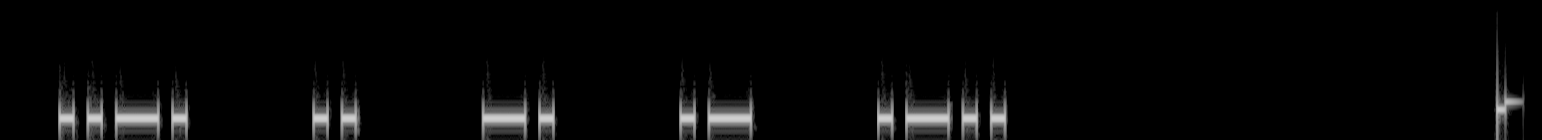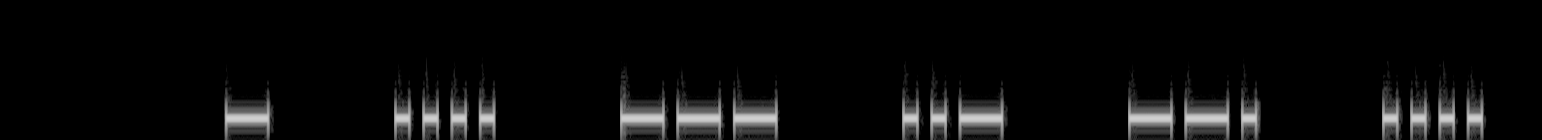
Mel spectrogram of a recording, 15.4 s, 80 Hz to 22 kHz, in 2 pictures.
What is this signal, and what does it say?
Morse code, heard as a keyed tone, about 17 wpm, spaced as for 10 wpm, 700 Hz. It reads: FINAL THOUGH
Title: 3x Character Spacing - Top 500 Words - 17wpm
